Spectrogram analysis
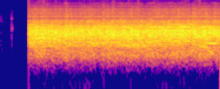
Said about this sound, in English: Congratulations to Ben Simmons. This is his first award. Congratulations. Clap it up.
